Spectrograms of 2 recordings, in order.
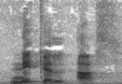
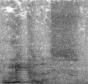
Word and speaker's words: Nicholas: upon a time there was a man called Nikhil us once upon a time there was a woman called Nikken it's pronounced Nicholas sorry once upon a time there was a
